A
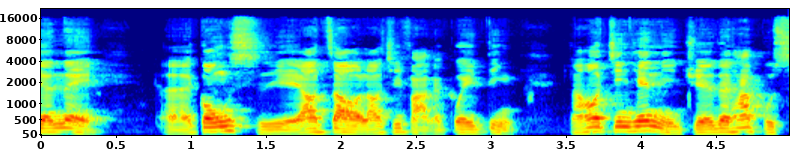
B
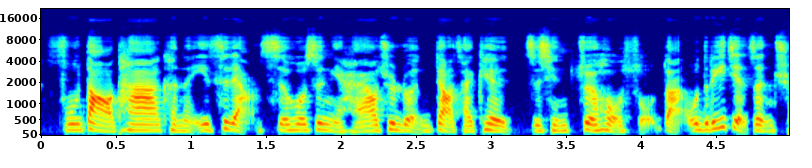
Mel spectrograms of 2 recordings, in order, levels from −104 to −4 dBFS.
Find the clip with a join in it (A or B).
A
